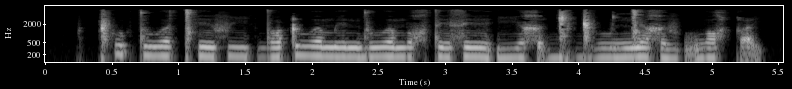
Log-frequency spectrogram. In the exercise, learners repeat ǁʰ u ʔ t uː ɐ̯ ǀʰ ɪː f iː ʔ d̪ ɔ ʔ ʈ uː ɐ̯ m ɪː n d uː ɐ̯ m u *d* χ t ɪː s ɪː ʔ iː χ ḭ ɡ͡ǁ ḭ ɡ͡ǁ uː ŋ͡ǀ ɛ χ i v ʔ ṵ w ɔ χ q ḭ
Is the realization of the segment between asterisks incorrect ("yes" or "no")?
yes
